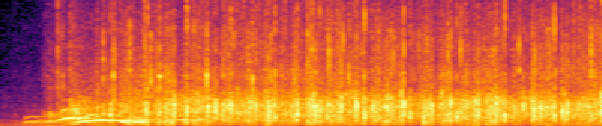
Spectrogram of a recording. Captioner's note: audience applauding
